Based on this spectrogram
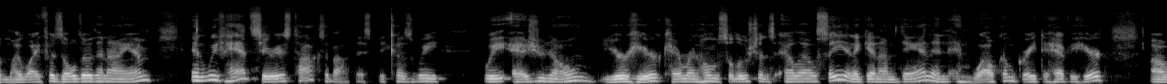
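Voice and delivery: ordinary talk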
